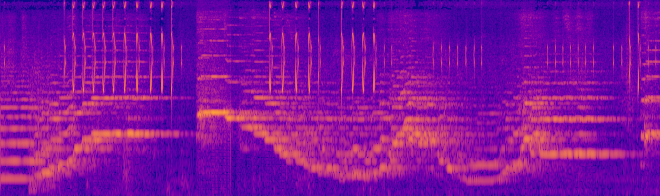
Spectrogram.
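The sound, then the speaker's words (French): A flute plays the part of a bird: a lively, bird-like melody of swooping rising and falling lines, broken by bursts of rapid high trills and chirps. It is loud and steady, with a brief pause near three seconds and no talking. “The bird will be played by the flute, like this.”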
